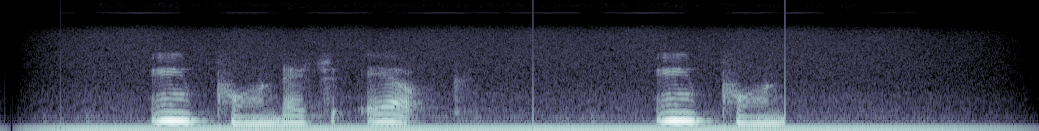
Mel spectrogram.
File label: elk, quapaw words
